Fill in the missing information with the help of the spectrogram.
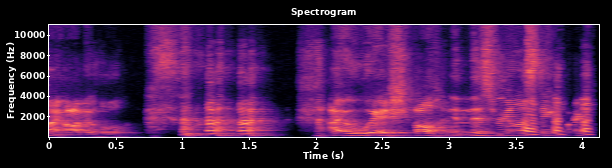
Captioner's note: laughs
